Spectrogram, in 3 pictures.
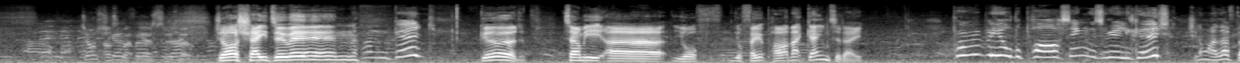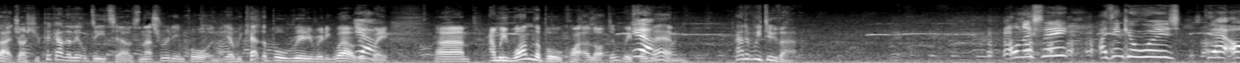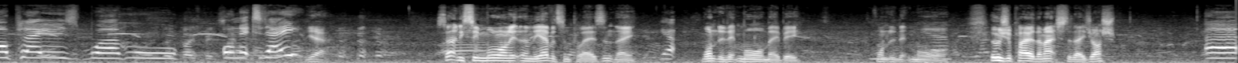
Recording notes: recorded at the Pear at Parley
